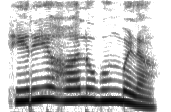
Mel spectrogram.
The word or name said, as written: ಹಿರಿಯಹಾಲುಗುಂಬಳ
